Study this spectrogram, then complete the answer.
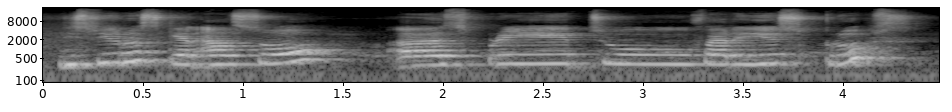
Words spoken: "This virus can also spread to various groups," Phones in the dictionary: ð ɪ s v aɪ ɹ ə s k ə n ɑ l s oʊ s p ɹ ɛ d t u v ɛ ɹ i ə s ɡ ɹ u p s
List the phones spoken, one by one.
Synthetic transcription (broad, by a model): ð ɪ s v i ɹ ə s k ə n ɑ l s oʊ s p ɹ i t u f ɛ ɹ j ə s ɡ ɹ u p s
